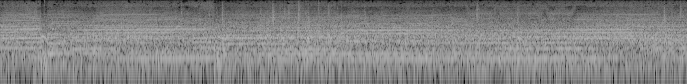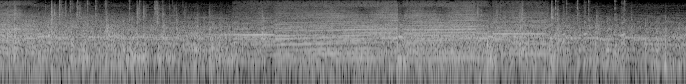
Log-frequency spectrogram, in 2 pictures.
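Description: A racing car engine roars at high revs, shifting gears up and down.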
